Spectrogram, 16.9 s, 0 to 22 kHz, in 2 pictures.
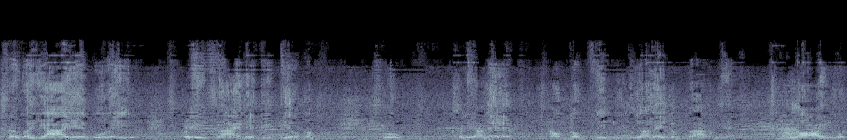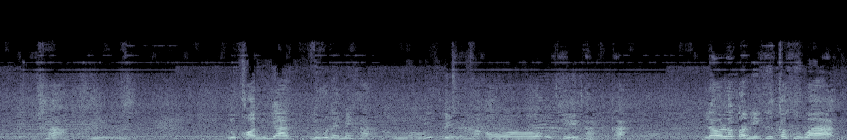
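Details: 68-year-old woman who smoked from age 18 for about 30 years; throat irritation and sore throat progressed to complete voice loss; biopsy-confirmed laryngeal cancer treated with total laryngectomy; post-laryngectomy voice.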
